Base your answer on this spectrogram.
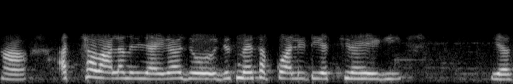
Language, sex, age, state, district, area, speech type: Hindi, female, 18-30, Madhya Pradesh, Hoshangabad, rural, conversation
